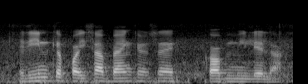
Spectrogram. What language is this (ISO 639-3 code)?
bho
